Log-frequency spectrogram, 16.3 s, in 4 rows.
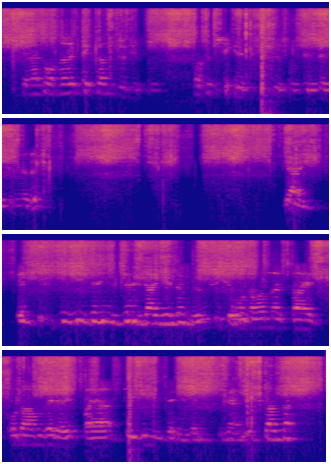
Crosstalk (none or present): none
